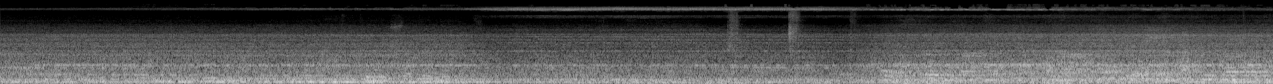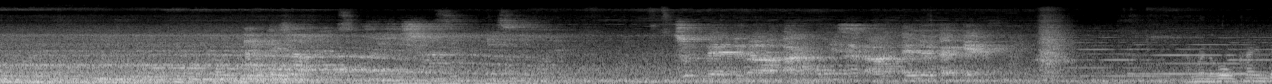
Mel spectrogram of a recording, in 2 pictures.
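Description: An overground train rumbles and rolls through the underground Potsdamer Platz station in Berlin, with brakes squealing and hissing toward the end, echoing inside the enclosed space.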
